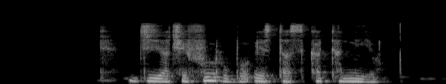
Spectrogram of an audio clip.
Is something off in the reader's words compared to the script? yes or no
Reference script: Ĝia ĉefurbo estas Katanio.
no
